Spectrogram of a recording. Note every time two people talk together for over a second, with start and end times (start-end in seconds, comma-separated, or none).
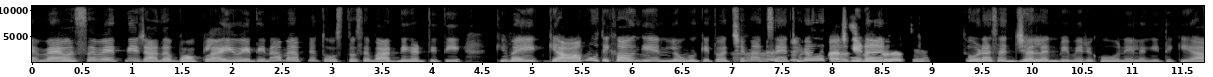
7.0-8.6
